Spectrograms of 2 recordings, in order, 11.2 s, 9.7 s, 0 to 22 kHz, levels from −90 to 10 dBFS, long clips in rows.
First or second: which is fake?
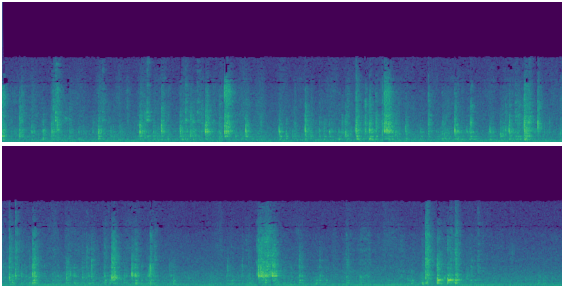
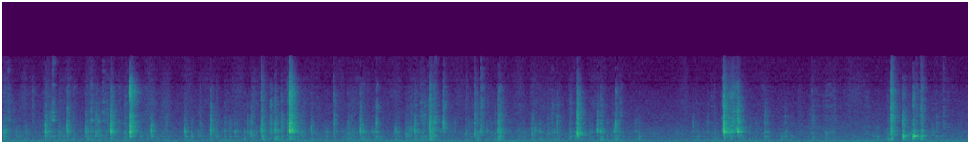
second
